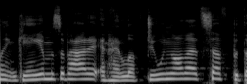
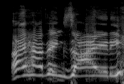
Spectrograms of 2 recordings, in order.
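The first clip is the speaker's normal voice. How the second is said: blurted shout; 10 semitones higher than usual. Retold or imitated. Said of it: "straight up kinda shouted that I had anxiety".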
